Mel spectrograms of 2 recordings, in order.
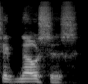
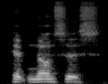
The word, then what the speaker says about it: Hipgnosis: uh franchise from from London England and that's hypnosis and hypnosis is spelled hip g-n-o-s-i-s and they began in London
